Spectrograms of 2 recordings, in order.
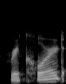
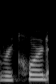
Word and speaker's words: record: Record as a noun, but record as a verb.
